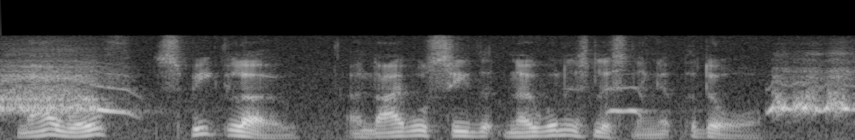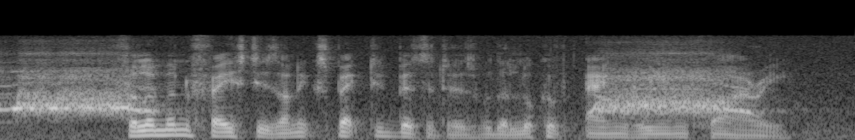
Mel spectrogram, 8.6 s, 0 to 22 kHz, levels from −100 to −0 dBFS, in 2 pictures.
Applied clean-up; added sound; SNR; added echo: none; Bird; 3 dB; none.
